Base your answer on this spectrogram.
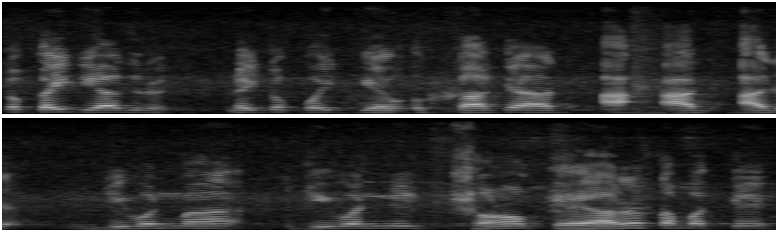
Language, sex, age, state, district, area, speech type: Gujarati, male, 60+, Gujarat, Narmada, urban, spontaneous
